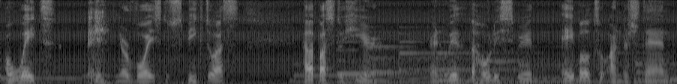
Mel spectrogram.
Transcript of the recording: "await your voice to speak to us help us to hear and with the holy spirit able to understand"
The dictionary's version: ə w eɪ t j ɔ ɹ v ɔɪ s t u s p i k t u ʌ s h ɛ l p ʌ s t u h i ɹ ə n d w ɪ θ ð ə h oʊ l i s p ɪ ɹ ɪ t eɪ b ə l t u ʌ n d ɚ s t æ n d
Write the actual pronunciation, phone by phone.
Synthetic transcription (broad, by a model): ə w eɪ t j ɔ ɹ v ɔɪ s t u s p i k t u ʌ s h ɛ l p ʌ s t u h i ɹ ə n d w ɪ ð ə h oʊ l i s p ɪ ɹ ɪ t eɪ b ə l t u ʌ n d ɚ s t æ n d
